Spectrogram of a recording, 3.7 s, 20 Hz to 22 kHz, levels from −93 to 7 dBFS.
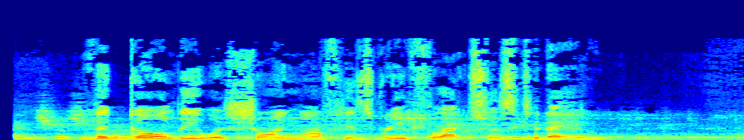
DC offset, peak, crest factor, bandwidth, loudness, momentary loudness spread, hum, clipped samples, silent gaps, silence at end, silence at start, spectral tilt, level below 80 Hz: under 0.1%; -2 dBFS; 18 dB; 16.5 kHz; -20 LUFS; 18 LU; none; under 0.1%; none; 0 s; 0.05 s; -3 dB/octave; -44 dBFS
